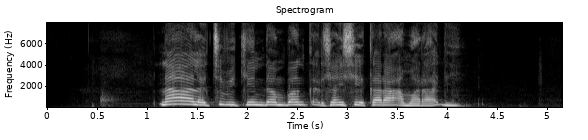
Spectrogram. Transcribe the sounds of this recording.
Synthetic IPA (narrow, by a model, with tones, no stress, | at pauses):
na˦ʔaː˨lɐ˨t͡ʃi˦bɪ˨kʲɪ˦ndɐ˦mbɐ˦ŋkʼɐ˨ɽʃɛ˦nʃeː˨kɐ˦ɾaː˨ʔa˨mɐ˨ɾaː˨ɗiː˦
